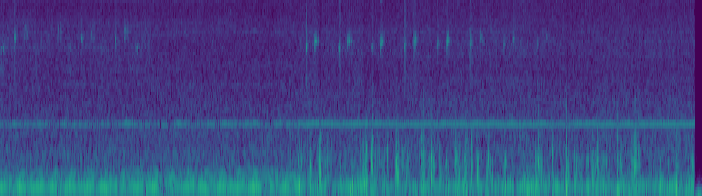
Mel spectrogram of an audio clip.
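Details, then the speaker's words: Jeep idling with a steady high squeal over a smooth idle, with some ticking and clatter later; the owner suspects the belt tensioner pulley. "so I think I might have found the squeaky problem this is the tensioner pulley righ"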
